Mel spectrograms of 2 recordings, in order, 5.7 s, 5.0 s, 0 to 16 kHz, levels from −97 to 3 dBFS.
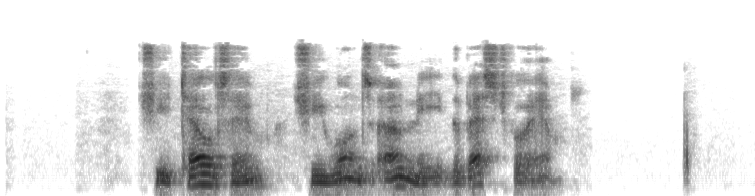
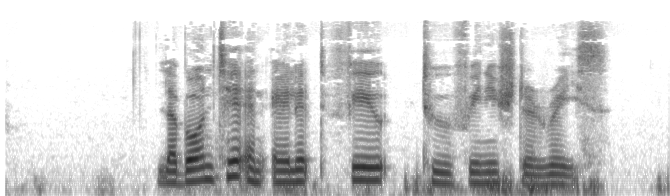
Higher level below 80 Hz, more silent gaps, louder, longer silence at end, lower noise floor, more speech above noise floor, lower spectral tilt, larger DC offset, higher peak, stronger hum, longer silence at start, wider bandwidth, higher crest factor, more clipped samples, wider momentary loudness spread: second, -62 dBFS vs -48 dBFS; neither; about the same, -21 LUFS vs -23 LUFS; first, 0.5 s vs 0.05 s; first, -88 dBFS vs -61 dBFS; first, 67 dB vs 38 dB; about the same, -5 dB/octave vs -5 dB/octave; neither; about the same, -4 dBFS vs -6 dBFS; neither; second, 1.05 s vs 1.2 s; second, 8 kHz vs 11.5 kHz; about the same, 20 dB vs 20 dB; neither; first, 14 LU vs 10 LU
